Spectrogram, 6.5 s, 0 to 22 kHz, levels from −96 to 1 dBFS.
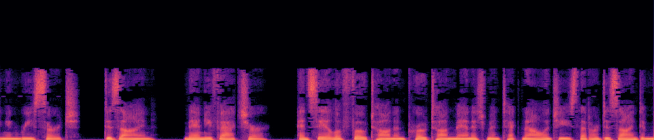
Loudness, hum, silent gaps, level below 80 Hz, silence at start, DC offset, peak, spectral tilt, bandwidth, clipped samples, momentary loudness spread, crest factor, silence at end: -24 LUFS; none; none; -60 dBFS; 0 s; 0.2%; -8 dBFS; -5.5 dB/octave; 12 kHz; under 0.1%; 7 LU; 16 dB; 0 s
